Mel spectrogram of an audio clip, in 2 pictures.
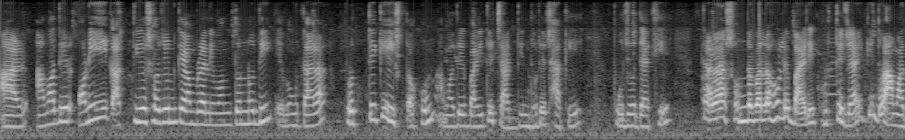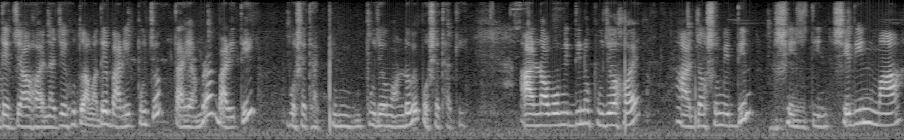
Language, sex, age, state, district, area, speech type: Bengali, female, 45-60, West Bengal, Alipurduar, rural, spontaneous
